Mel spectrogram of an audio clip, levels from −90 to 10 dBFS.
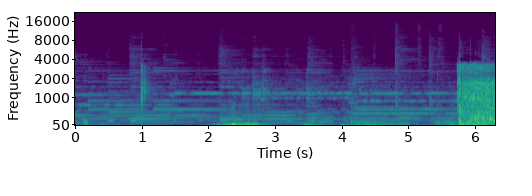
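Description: No technical faults can be heard anywhere in the audio. Nothing in the sound points to a problem with how it was captured, processed or delivered.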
